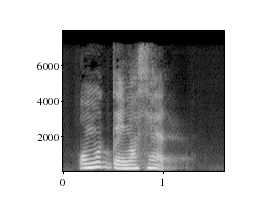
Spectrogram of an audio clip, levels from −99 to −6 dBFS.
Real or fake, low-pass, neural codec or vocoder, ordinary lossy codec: fake; 7.2 kHz; codec, 16 kHz, 1 kbps, FreqCodec, larger model; MP3, 64 kbps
